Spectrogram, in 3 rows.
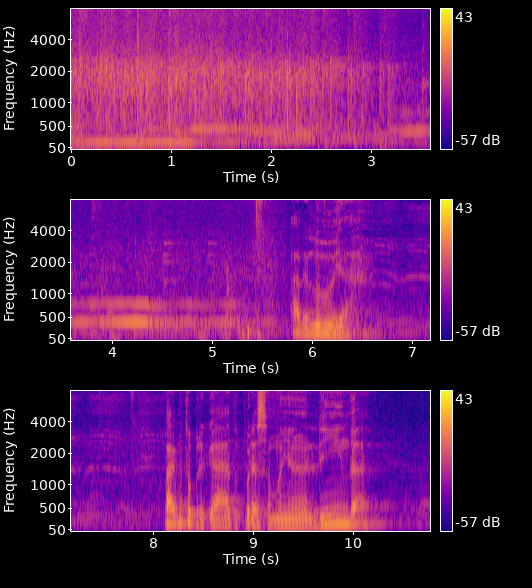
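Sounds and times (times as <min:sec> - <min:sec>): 
audience applauding: 0:00.0 - 0:04.4
speech: 0:05.8 - 0:06.6, 0:08.1 - 0:10.3.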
